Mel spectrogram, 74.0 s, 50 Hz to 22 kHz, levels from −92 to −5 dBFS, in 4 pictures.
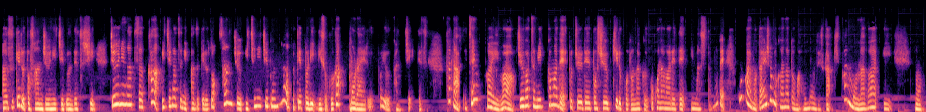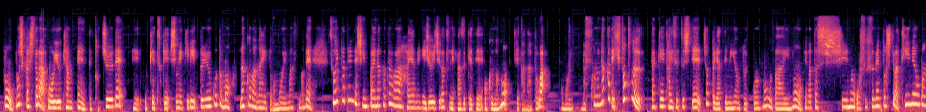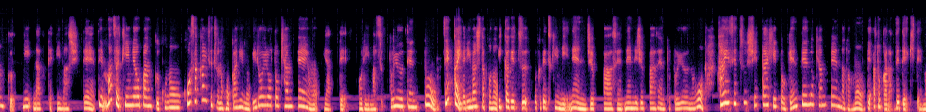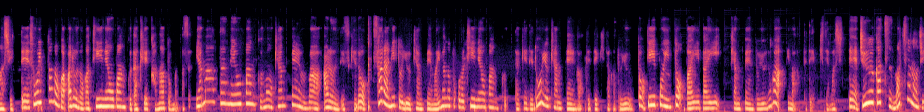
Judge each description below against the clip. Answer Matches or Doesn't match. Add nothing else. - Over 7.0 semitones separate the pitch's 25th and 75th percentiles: Matches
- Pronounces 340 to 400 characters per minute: Matches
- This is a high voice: Matches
